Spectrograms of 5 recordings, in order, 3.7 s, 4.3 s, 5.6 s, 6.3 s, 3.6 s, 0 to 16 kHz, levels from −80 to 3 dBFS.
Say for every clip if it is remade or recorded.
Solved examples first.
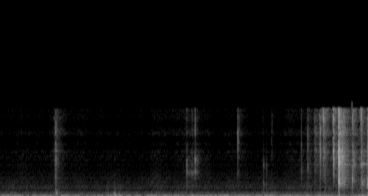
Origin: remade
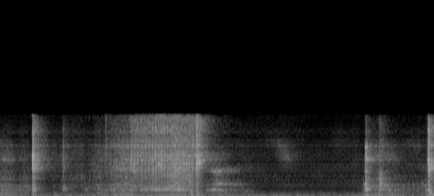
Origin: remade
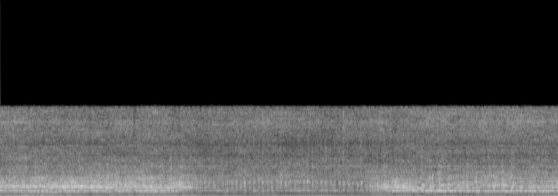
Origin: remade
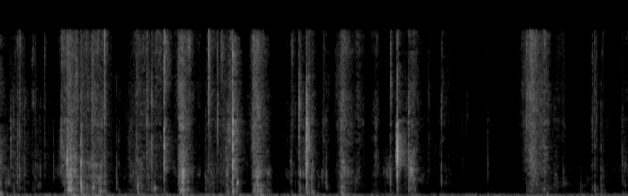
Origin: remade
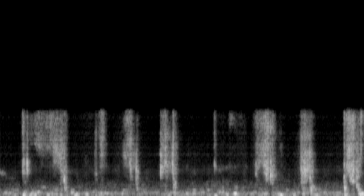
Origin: remade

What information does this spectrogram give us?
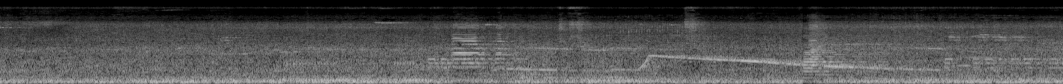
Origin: recorded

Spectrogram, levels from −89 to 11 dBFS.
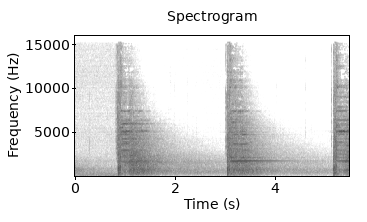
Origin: remade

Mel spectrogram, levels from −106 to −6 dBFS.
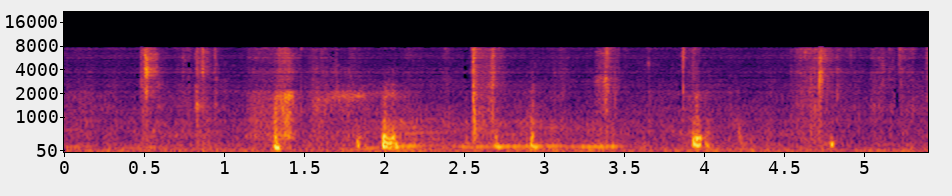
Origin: remade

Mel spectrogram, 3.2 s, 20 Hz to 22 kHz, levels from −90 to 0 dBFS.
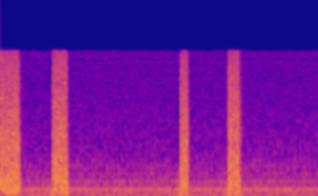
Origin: recorded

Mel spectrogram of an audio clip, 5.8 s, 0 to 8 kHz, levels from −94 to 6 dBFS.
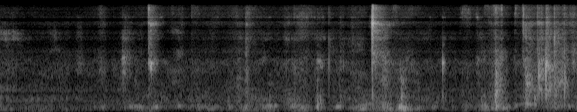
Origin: remade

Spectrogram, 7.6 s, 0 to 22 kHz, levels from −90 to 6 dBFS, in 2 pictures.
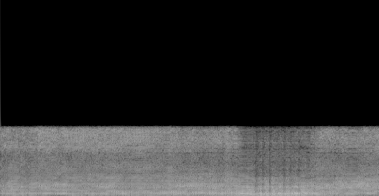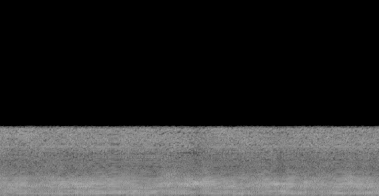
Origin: remade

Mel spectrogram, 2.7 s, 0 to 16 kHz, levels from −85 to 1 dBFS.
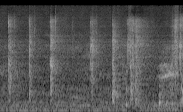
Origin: remade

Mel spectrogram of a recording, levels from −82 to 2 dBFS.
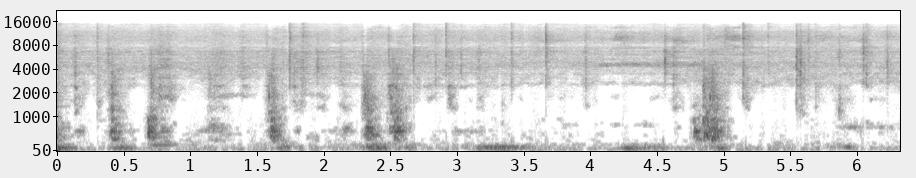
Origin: remade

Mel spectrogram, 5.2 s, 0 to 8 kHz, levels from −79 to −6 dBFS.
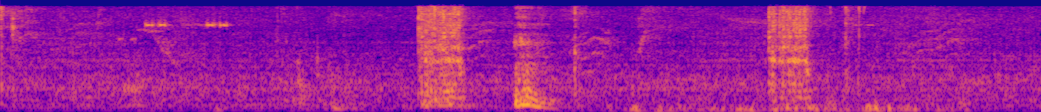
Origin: remade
